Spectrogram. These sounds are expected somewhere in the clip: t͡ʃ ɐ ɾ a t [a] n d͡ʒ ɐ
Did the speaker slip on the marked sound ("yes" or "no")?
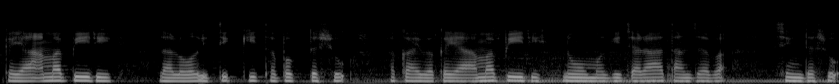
no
